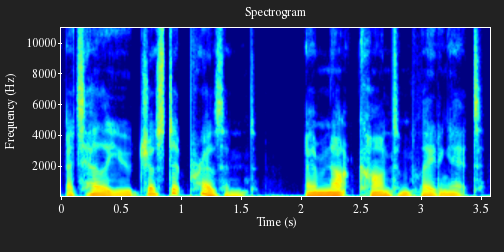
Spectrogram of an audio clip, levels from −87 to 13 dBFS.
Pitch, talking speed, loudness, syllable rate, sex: 135 Hz, 185 wpm, -18 LUFS, 4.9 syllables/s, female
